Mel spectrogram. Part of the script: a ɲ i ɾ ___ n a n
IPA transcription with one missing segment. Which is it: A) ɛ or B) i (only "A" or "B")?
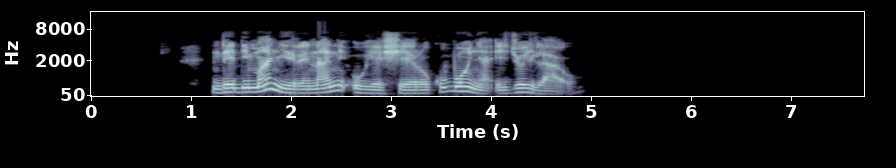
A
